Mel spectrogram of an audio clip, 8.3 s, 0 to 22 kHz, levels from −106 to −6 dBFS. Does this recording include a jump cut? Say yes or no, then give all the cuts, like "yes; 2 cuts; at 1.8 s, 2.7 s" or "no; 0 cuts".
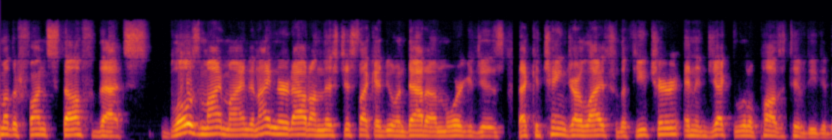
yes; 1 cut; at 5.1 s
